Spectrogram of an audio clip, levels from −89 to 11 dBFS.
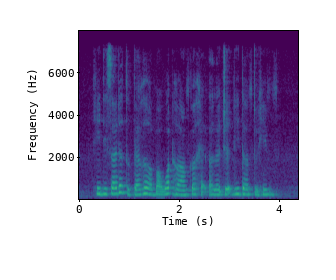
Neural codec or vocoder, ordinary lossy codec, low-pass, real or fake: none; none; 7.2 kHz; real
